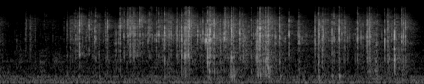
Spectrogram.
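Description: Foil wrapper of a Pokémon booster pack crinkling and tearing as it is opened by hand: a dense run of rapid crackles that grows louder about a second in.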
